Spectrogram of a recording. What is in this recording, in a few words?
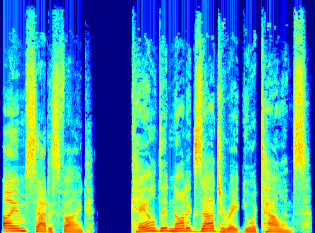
Female Human; Jaina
